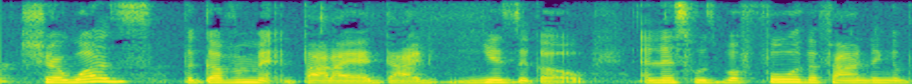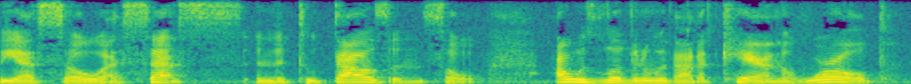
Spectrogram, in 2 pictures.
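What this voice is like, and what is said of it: New York accent. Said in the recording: “I moved to New York. I knew you were waiting for where the accent came in.”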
